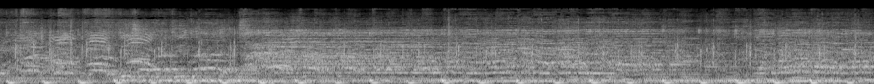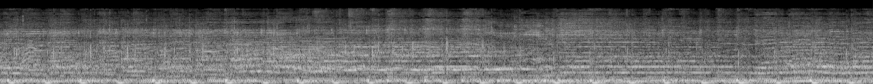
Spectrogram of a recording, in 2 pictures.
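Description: Live band music with a steady drum beat, played loud over a concert sound system and heard from within the audience, with the crowd cheering and clapping along.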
